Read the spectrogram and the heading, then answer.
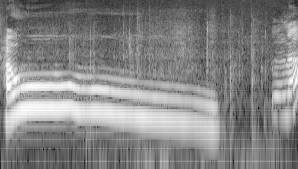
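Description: A single long wolf howl, sustained for about two seconds with a smooth, slowly falling pitch, then a brief pause before another call begins at the very end.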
